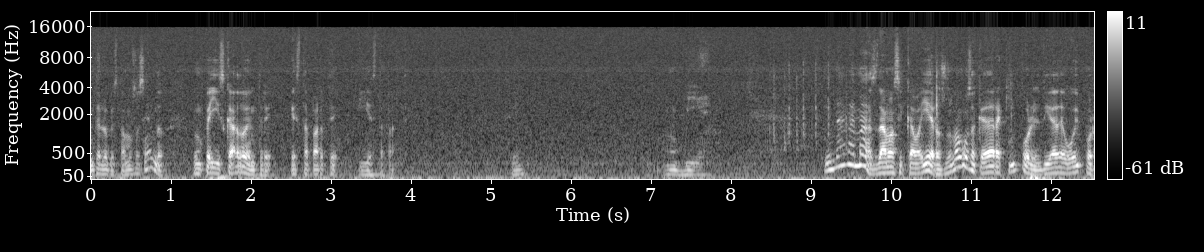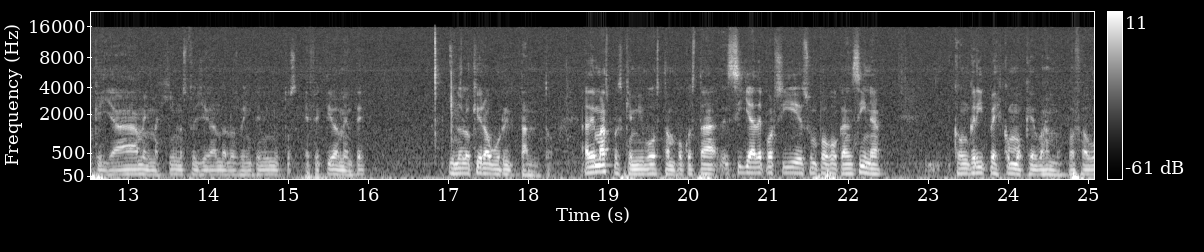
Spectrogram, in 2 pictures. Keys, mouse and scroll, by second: 0.6 middle click, 2.4 click, 3.3 click, 3.9-6.1 drag, 6.3 middle click, 6.9 click, 8.5 KP_Subtract, 9.6-10.6 drag, 10.7-12.2 shift+drag, 13.4 click, 14.8 click, 17.3-18.5 shift+drag.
